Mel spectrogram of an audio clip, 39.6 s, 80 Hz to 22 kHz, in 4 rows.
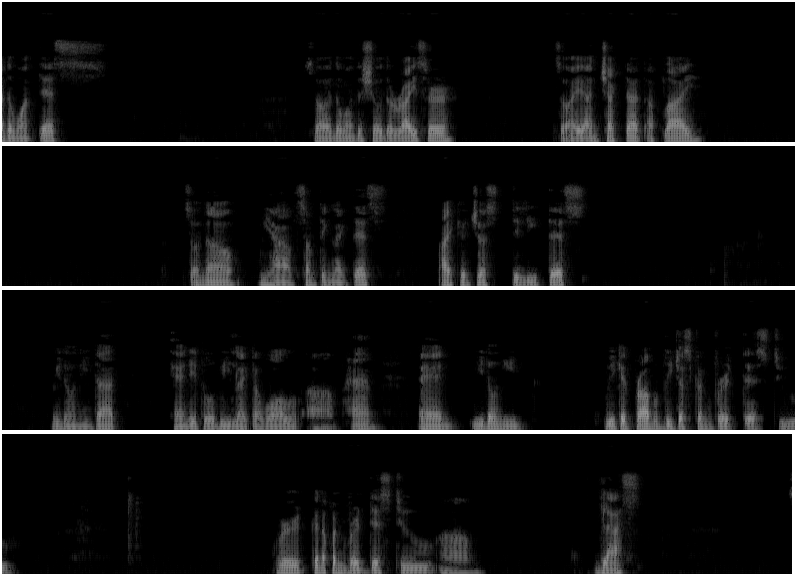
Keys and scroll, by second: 19.1 Delete, 31.2 Delete.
